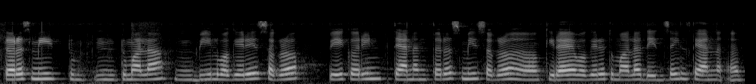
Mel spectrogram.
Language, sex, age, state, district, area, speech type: Marathi, female, 30-45, Maharashtra, Wardha, rural, spontaneous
